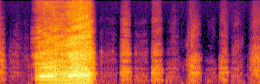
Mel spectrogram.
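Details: Grizzly bear letting out one long, harsh roar lasting over a second, followed by a run of short, softer grunting huffs repeated roughly twice per second.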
